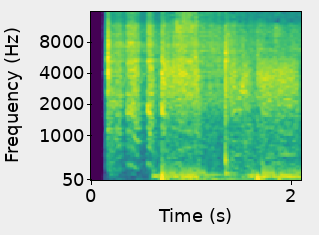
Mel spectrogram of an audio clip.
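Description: Upbeat intro music with drum hits and a bass line, mixed with a car engine revving sound effect in the first half-second.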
